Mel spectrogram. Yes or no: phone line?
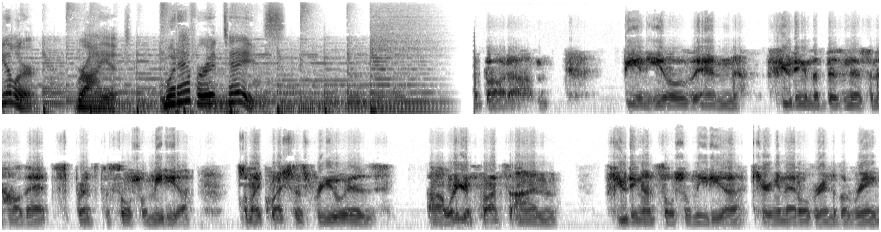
yes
